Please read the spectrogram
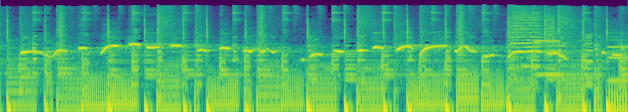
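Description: Instrumental break in a Russian chanson song: a whistled melody, sliding between notes, over acoustic guitar, accordion and bass with a steady beat.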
